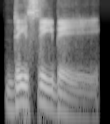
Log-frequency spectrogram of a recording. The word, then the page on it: DCB: British English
